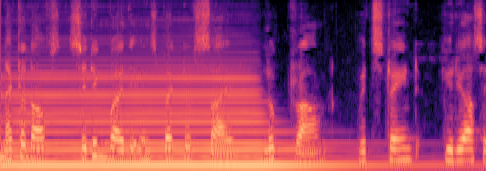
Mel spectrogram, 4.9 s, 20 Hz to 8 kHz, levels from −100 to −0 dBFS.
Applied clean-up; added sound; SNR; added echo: none; Bowed string instrument; -3 dB; none.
